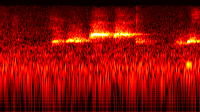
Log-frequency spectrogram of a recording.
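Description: Short high-pitched whistle-like tones: a brief one, then a louder, higher one about a second in, and a lower one again near the end.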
